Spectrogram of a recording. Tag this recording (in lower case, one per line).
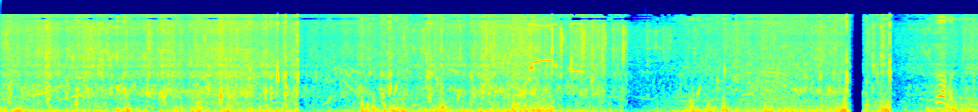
speech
